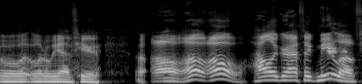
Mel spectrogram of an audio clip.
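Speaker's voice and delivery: understated cartoon villain voice. Showing how a cartoon character delivers a line: understated Plankton delivery. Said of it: "an understated".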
